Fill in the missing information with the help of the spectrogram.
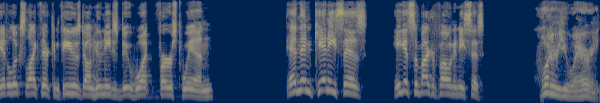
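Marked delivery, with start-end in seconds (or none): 8.1-9.0 low, sultry, seductive voice. Retelling a wrestler's challenge on the microphone: imitating Kenny's phone sex voice. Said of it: "he uses the phone sex voice".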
